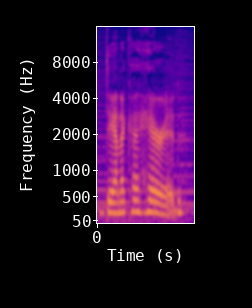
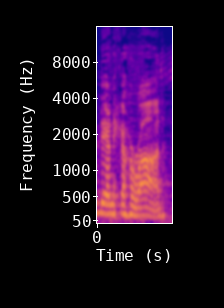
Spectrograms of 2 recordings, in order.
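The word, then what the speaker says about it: Danika Harro: o you could call you could also call her Danica harod if you wanted to say it wrong like me you want har any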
